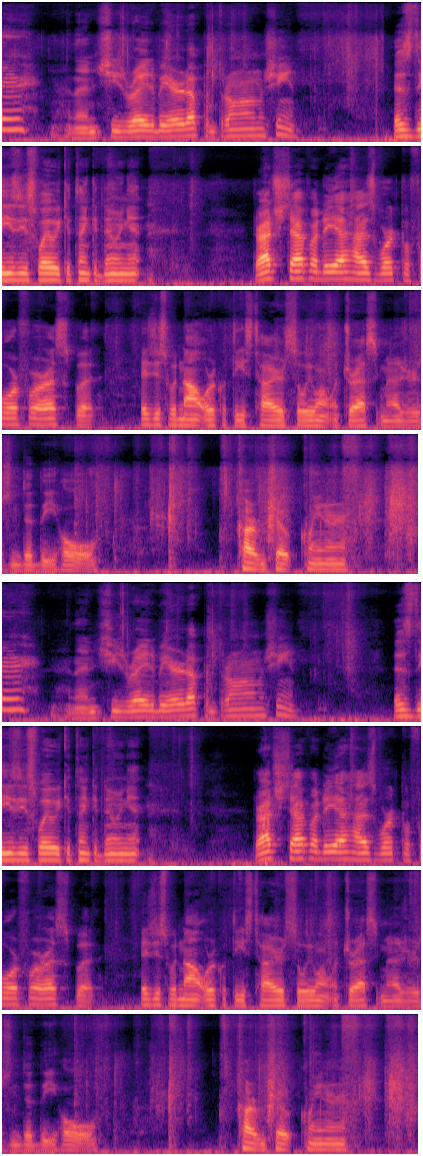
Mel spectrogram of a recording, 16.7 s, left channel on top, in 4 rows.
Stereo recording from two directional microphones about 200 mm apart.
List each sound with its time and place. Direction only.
0.0 s a sound: centre (ahead or behind)
0.7 s speech: 25° left (ahead or behind)
3.9 s speech: 15° left (ahead or behind)
14.9 s speech: 5° left (ahead or behind)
